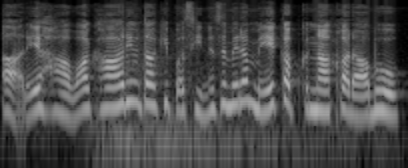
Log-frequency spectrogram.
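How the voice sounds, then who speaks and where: A woman's voice: fairly high pitch, measured pace. A woman playing a naive, thrifty young village bride in a comic cartoon moral story. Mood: fretful.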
